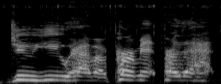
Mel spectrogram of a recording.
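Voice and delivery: high mocking whine of a pushy bureaucrat; mocking the official. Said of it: "He says".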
